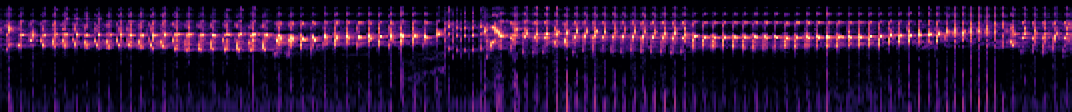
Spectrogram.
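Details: Lovebird described as a fighter, calling as a lure that draws other lovebirds to answer and sing. An unbroken, shrill, buzzy chatter of rapid pulses lasts throughout, wavering slightly in pitch midway.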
